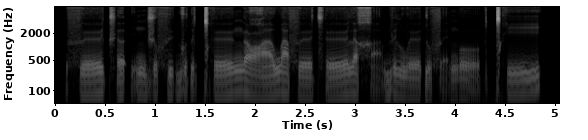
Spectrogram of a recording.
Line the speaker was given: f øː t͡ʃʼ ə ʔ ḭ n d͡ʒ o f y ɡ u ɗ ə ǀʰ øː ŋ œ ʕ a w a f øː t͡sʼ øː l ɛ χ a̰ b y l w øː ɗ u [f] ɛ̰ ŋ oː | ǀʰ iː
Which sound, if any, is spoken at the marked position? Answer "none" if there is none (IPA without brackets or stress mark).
f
